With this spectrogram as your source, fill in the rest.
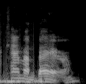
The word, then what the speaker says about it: camembert: So the camembert, T is silent, is Fucking also a snob.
